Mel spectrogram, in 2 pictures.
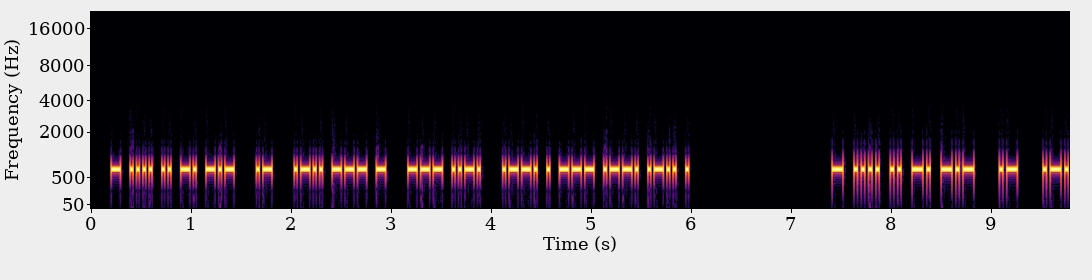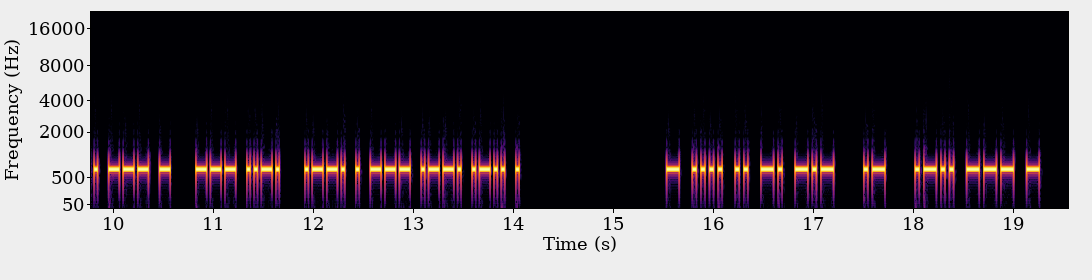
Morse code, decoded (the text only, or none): THINK A LOT OF PEOPLE THINK A LOT OF PEOPLE THINK A LOT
